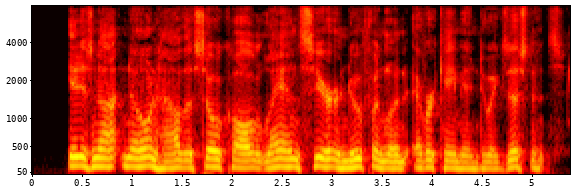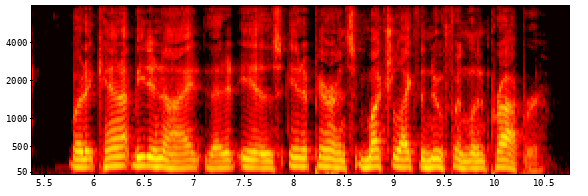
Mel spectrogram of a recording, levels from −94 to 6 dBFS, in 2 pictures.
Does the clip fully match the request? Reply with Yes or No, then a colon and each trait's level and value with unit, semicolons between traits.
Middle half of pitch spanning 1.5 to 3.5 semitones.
Yes: average, 2.9 semitones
